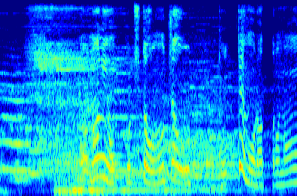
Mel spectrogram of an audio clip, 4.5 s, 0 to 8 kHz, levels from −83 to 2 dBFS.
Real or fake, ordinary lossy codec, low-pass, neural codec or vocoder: fake; Opus, 32 kbps; 7.2 kHz; codec, 16 kHz in and 24 kHz out, 2.2 kbps, FireRedTTS-2 codec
